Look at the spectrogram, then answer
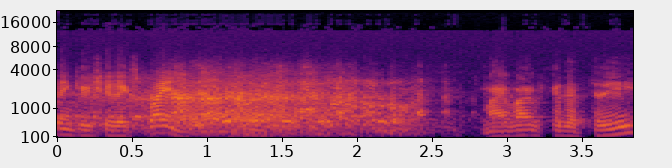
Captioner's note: laughter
